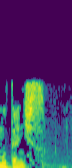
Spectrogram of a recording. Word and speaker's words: Mutantes: Правильно название этой группы произносится по-разному. Бразильцы из разных регионов могут сказать «Os Mutantes» или «Os Mutantes», вот или нечто среднее между вот этим вот «Teiche». Португальцы произносят вообще по-своему, поэтому произносите, как заблагорассудится. Пишется «Mutantes», я привык произносить «Mutantes».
